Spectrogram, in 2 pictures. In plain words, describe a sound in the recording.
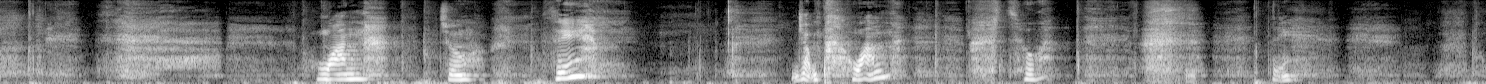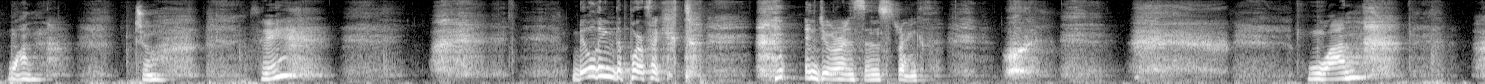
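A young woman speaks with energy.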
